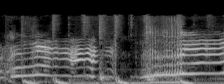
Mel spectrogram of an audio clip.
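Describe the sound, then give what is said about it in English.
A person imitates their cat chattering at a magpie that has landed in the grass while the cat looks out the window, making a fairly loud, wavering trill-like vocal sound that pulses and wobbles for about two seconds without any other talk. “And a and a magpie land in the grass and she goes...”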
